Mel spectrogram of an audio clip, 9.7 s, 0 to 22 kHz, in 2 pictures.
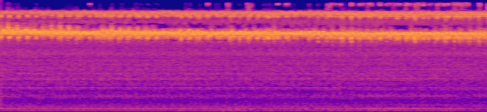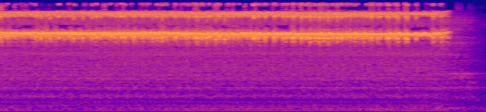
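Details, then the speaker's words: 2010 Kia Soul at idle after start-up: piercing steady high-pitched squeal from a loose belt, which sometimes continues for miles while driving; power steering also stiff when turning; cuts off when engine stops. "So you heard how long that noise lasts. Sometimes when I'm driving, that same noise just keep going for a couple of miles."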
